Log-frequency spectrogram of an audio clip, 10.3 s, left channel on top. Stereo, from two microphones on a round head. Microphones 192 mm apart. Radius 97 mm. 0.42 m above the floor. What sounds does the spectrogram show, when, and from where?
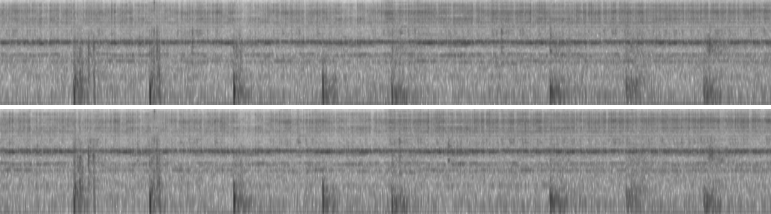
1.0 s footsteps: 35° right (ahead or behind), 1.4 m; by 9.6 s 85° left, 7 m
